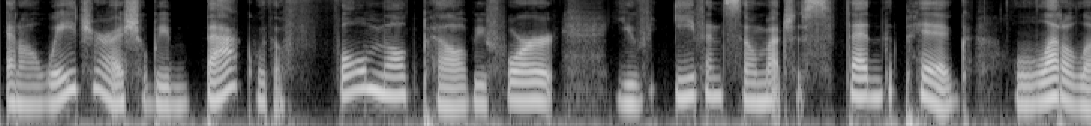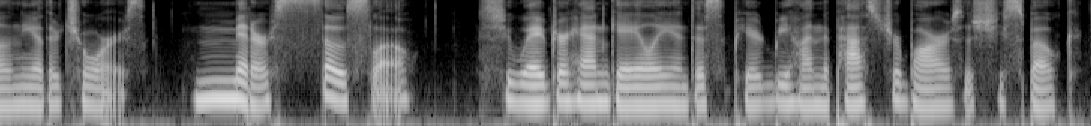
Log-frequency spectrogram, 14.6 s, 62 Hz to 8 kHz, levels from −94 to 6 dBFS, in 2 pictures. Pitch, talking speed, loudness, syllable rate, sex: 165 Hz, 175 wpm, -21 LUFS, 4.9 syllables/s, female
